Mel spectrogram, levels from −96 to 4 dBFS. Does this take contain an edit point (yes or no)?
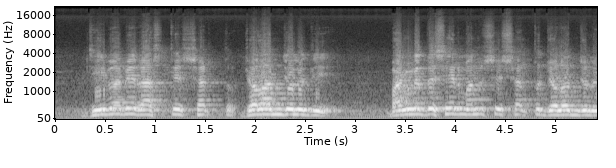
yes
